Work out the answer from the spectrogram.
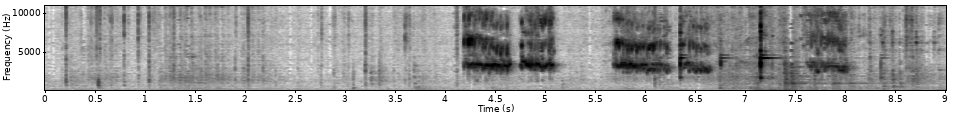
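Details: Budgerigar chick about three weeks old, opaline or normal green, restless while being hand-fed, filmed 30 March 2017; a few raspy, buzzy chirps in short bursts after a quiet start, with light handling clicks.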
